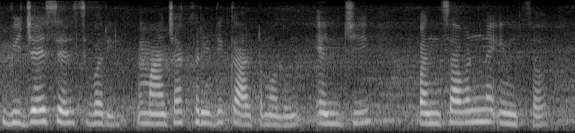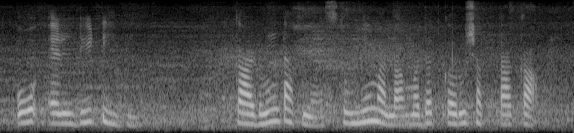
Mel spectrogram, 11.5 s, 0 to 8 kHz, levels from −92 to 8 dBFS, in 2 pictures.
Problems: none marked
